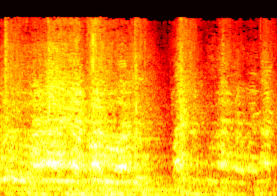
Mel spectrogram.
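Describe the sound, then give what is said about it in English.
Performers shout and chant in a Cook Islands welcome performance, raising loud, spirited group cries in a few surging bursts, with a brief drop before the voices rise again. “The performers hold nothing back. You can see and feel every ounce of spirit and mana during this Cook Island welcome.”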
